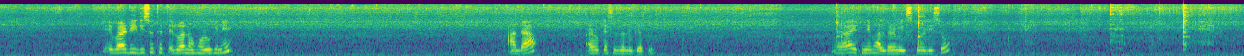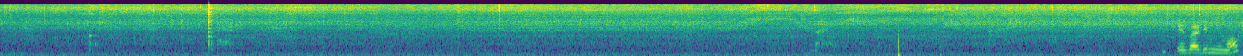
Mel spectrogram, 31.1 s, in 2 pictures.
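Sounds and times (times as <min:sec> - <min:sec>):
food sizzling in oil: 0:00.0 - 0:31.0
metal spoon clinking on wok: 0:11.4 - 0:11.7, 0:14.8 - 0:15.2.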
